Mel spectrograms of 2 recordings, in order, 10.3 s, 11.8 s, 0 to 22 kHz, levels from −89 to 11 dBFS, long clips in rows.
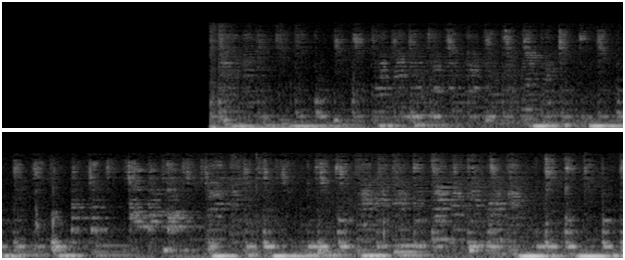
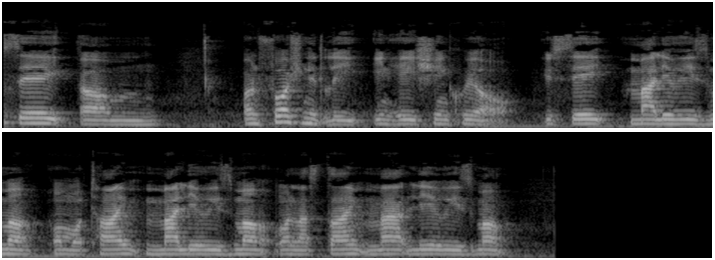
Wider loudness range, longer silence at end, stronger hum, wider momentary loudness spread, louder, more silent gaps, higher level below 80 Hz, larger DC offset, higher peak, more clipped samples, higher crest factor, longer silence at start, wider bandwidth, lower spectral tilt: first, 14 LU vs 4 LU; second, 0 s vs 1.7 s; neither; first, 19 LU vs 11 LU; about the same, -28 LUFS vs -28 LUFS; neither; first, -28 dBFS vs -54 dBFS; neither; about the same, -10 dBFS vs -10 dBFS; neither; about the same, 18 dB vs 20 dB; first, 1.75 s vs 0 s; about the same, 10.5 kHz vs 11.5 kHz; about the same, -6 dB/octave vs -5.5 dB/octave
